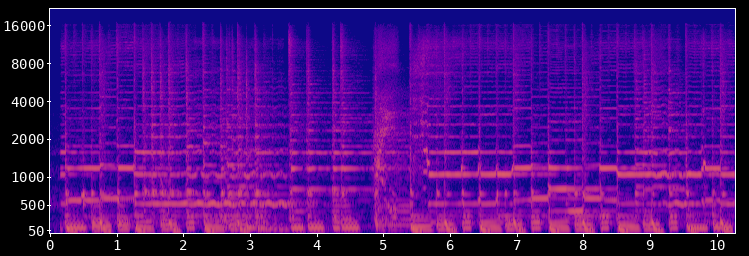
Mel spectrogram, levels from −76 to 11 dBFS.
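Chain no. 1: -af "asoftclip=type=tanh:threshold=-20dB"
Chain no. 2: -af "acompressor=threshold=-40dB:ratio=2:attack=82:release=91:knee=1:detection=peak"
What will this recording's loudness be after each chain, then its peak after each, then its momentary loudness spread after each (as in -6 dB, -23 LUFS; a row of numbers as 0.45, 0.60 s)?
-30.0, -34.0 LUFS; -20.5, -19.5 dBFS; 3, 2 LU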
